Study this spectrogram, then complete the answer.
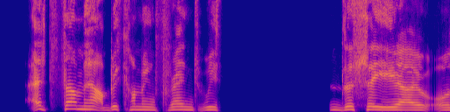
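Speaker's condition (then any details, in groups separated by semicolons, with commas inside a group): Cerebral palsy; uses wheelchair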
